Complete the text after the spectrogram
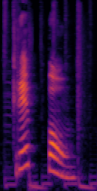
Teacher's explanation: crepon tônica na última, ou seja, oxítona.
